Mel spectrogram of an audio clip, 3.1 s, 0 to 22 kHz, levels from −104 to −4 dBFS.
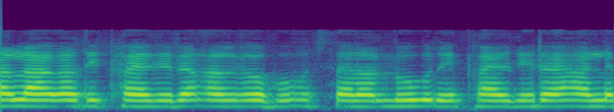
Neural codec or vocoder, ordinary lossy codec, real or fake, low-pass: codec, 16 kHz, 1 kbps, FunCodec, trained on Chinese and English, 50 frames a second; none; fake; 7.2 kHz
